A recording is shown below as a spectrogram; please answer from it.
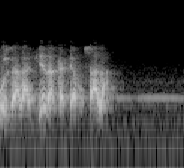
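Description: Speech: a voice talking for about the first second and a half, then a pause in which only a faint steady tone is heard.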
